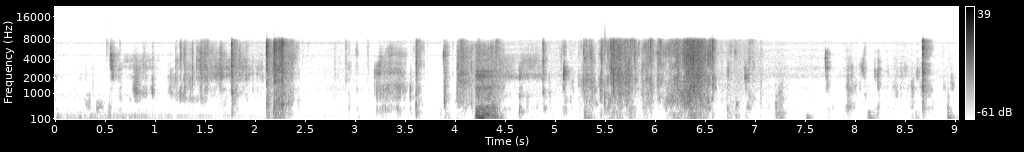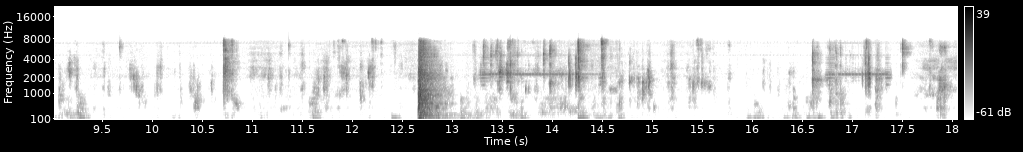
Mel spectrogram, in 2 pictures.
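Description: Close-up chewing of a mouthful of fried chicken tender sub: irregular crunching and wet mouth clicks, with a couple of louder moments about four and thirteen seconds in.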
